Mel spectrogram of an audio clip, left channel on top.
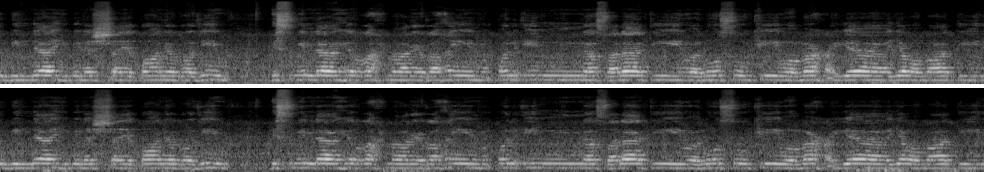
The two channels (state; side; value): normal; both; correlation 0.58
